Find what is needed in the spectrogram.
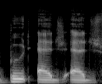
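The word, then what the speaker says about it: Buttigieg: Remember, early on, when people weren't sure how to pronounce Pete's last name, he said it's like the word boot followed by the word edge twice.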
